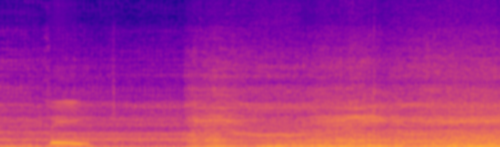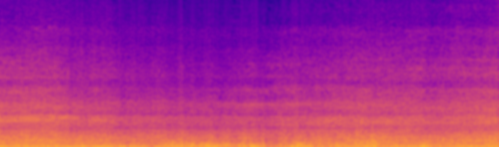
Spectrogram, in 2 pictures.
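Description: A motorcycle engine revs and roars.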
